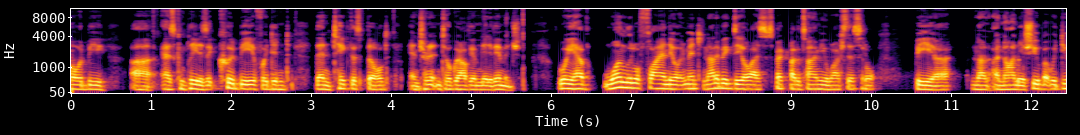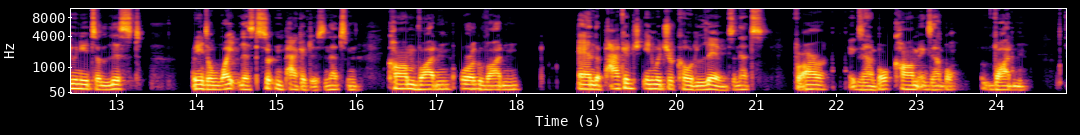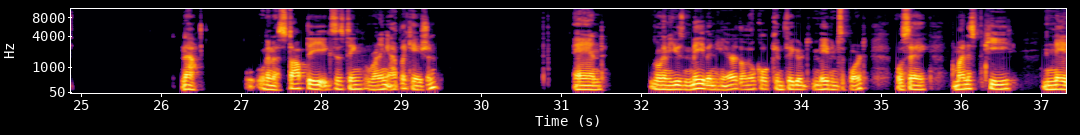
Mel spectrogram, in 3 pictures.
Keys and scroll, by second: 8.7 shift+super+o, 14.7 Return, 19.2 ctrl+Tab, 28.7 super+F2, 29.1 shift+super+a, 30.7 alt+F12.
